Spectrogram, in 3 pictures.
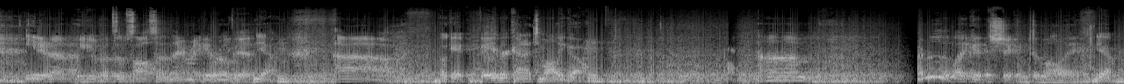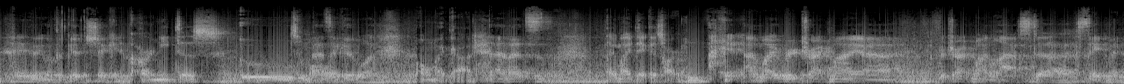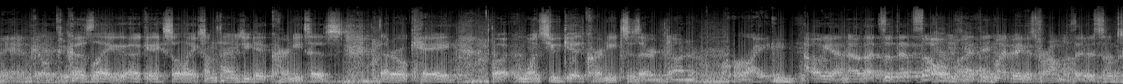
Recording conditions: poor sound quality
